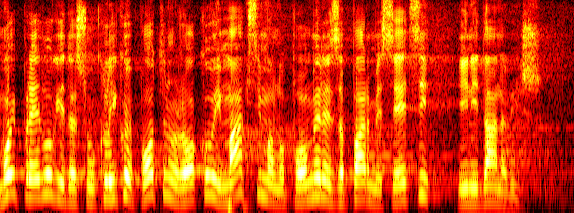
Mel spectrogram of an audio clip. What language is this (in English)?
Serbian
